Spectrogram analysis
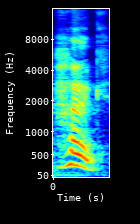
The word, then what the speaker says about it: hug: Isso porque tapete se pronuncia rug, que é R-U-G, e abraço é hug, H-U-G.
